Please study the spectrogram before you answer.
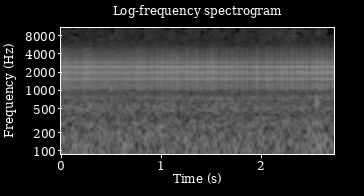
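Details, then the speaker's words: Canadian Westinghouse Model 684 tube radio with shortwave bands dead with no local oscillation, and a defective IF transformer. Fast, even crackling buzz like rapid ticking, apparently from the radio; cause not found. "Oh, that sound came back. I'm not sure what to make of that. Seems to be caused by the radio, this sound, but there is another noise I get regularly in my shop."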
